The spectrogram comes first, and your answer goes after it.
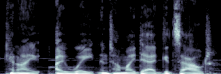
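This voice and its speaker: A man's voice: mid-range voice, moderate pace, soft background music, pitched above the performer's own voice, natural voice. A man playing an anguished grown son in an audio drama, pleading tearfully with a stammering, desperate manner. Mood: anxious pleading.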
